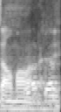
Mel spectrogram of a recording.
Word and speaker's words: salmon: Sal the salmon was very good salmon it's pronounced salmon okay my bad so uh Mike wins the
